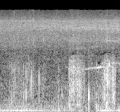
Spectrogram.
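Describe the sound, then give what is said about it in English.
Footsteps of hikers on a trail near Cascade Creek, a few soft, irregular steps, faint and close together with little else around them. “So we're hiking on the trail. We came down from there. This is the trail.”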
